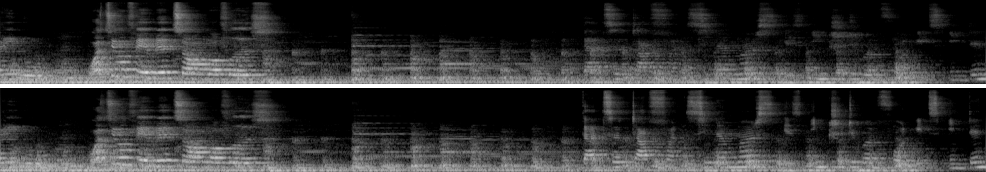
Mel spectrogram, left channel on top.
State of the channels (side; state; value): both; normal; correlation 0.64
